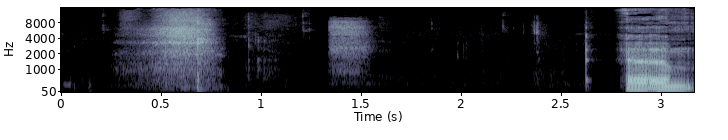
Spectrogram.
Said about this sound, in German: Man merkt direkt den Unterschied übrigens, dass wir online aufnehmen. Ich höre jemanden mit einer Maus klicken. Oh, Entschuldigung.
